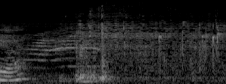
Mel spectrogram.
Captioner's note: cat sound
